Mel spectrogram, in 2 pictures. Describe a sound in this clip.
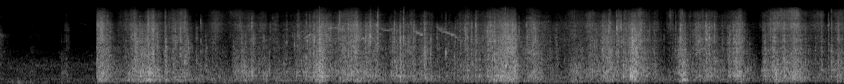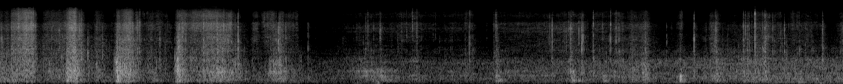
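A plastic sheet rustles and crinkles as it is handled.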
